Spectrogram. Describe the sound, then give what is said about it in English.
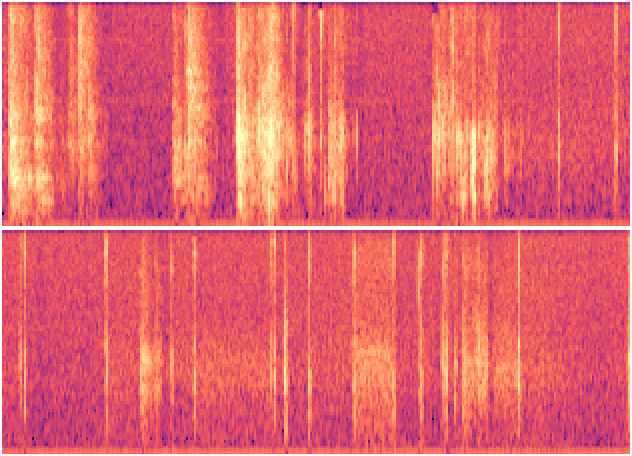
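A pet dog barks in three short, rough bursts over the first five seconds, then goes quiet apart from scattered sharp clicks and taps. No one speaks. “All I heard was barking, and he was gone.”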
